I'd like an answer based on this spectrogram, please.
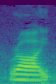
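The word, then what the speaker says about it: write: and followed by our W is silent the word here is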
